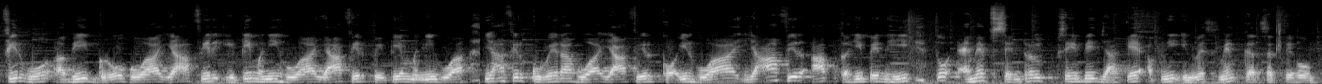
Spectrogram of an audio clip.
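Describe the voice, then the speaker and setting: A man's voice: mid-range voice, measured pace, few pauses, narrow, tinny audio, faint music behind. A man explaining investing options in a conversational, step-by-step way. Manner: conversational, walks through examples step by step. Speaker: finance educator. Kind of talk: explainer video.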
